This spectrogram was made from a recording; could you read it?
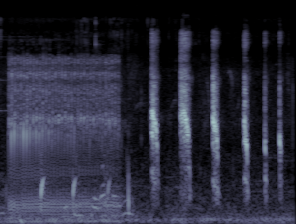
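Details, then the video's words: Black francolin (kala teetar), described as in full lively mood: a broad, buzzy grating note lasting about one and a half seconds, followed by a run of sharp, harsh clicking notes roughly two or three per second. "کالا تیتر فل مستی اور زبردست آواز 🐦 | Black Francolin Full Masti & Sound"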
